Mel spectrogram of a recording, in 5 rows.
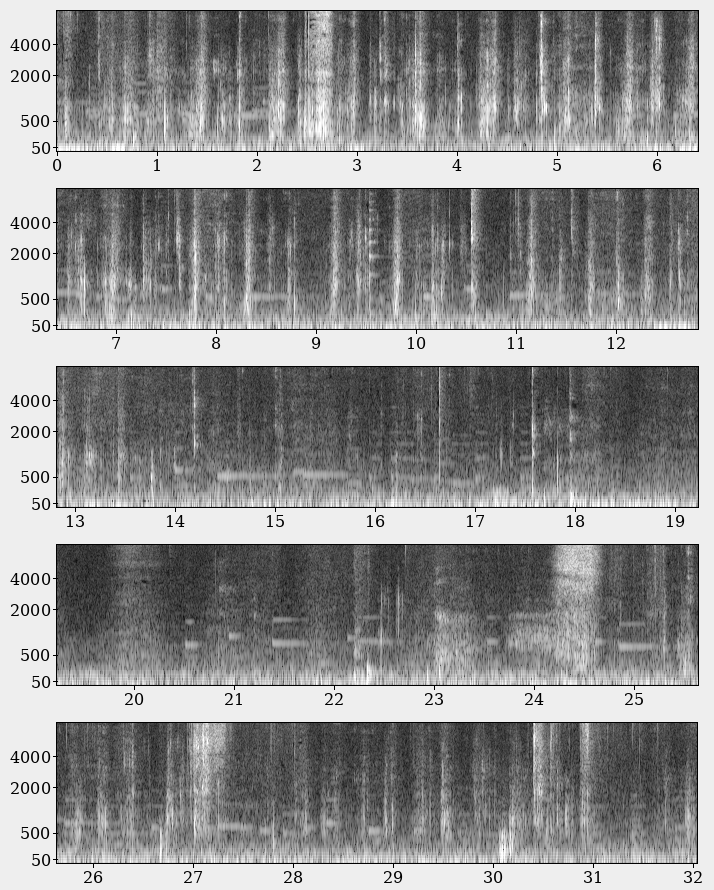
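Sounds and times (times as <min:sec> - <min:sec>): chewing noodles: 0:00.0 - 0:18.1, 0:24.8 - 0:32.0.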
